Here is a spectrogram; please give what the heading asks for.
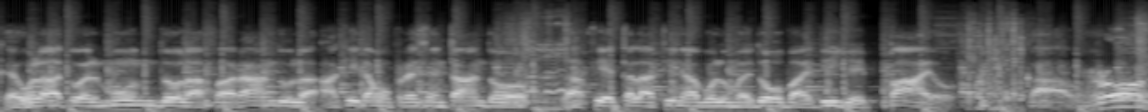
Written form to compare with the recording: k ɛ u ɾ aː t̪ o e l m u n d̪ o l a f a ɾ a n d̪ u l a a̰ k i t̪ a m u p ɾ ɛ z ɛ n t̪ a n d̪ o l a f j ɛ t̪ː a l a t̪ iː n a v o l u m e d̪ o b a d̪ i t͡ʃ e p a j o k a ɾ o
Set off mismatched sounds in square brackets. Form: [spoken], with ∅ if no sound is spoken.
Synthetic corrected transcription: k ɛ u [l] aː t̪ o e l m u n d̪ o l a f a ɾ a n d̪ u l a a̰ k i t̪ a m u p ɾ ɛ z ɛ n t̪ a n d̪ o l a f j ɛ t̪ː a l a t̪ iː n a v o l u m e d̪ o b a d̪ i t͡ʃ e p a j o k a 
